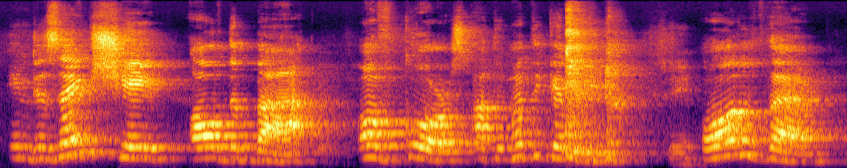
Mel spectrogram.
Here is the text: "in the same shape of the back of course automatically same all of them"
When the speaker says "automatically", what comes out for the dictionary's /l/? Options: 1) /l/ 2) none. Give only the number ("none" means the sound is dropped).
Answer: 2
